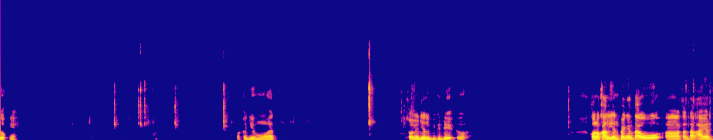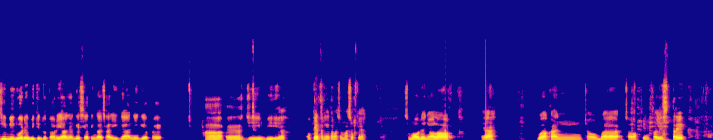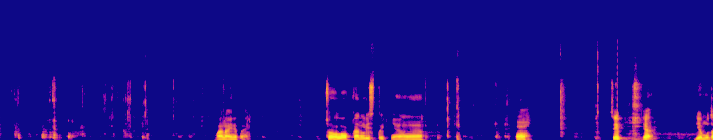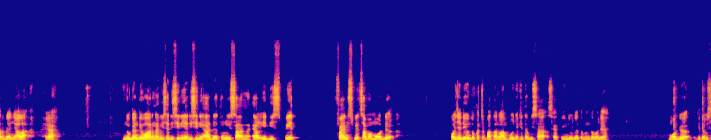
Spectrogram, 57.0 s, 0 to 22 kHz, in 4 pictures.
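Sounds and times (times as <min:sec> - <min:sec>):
cables and small parts handled: 0:00.7 - 0:04.8, 0:05.6 - 0:06.4, 0:20.0 - 0:22.1, 0:26.8 - 0:35.1, 0:36.1 - 0:38.9, 0:44.4 - 0:45.2.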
